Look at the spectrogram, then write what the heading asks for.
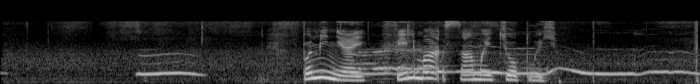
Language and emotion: Russian, neutral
